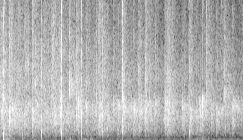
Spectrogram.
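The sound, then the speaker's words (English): A church audience claps together in steady, dense applause for the announcements, many overlapping hand claps sustained for a few seconds, with a faint low hum underneath and no talking. “Can we just give Mark a huge round of applause for that?”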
